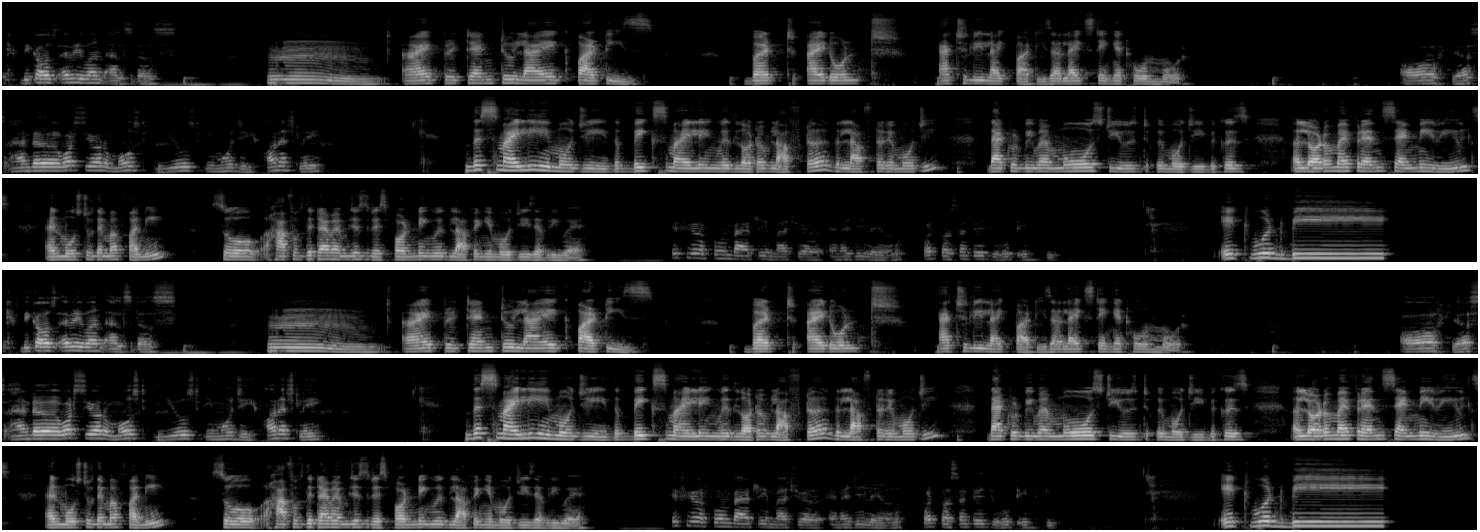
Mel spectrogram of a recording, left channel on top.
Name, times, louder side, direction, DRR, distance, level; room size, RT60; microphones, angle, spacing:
voice 1, 0.0-1.7 14.0-18.0 36.2-40.1, right 4 dB, 70° right, 1.1 m, -31 dB
voice 2, 2.7-6.3 7.4-9.0 9.4-11.8 19.4-29.5 29.9-31.1 31.7-35.3 41.0-41.1 41.7-43.3, right 2 dB, 10° right, 0.7 m, -26 dB
7.3 x 2.9 x 2.3 m
head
